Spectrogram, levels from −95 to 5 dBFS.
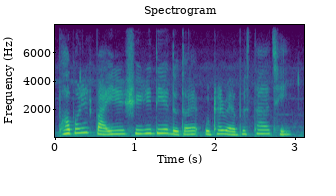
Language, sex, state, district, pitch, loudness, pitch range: Bengali, female, West Bengal, Alipurduar, 245 Hz, -18 LUFS, 225-275 Hz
